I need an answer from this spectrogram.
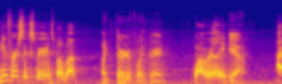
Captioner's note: none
